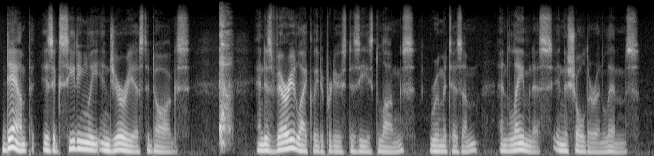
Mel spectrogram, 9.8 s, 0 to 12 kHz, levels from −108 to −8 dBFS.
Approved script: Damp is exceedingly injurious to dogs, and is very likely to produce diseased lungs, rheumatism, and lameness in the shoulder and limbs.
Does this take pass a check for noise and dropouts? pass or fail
fail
